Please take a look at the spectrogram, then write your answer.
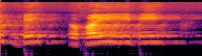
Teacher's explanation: بل باریکی سے ملا کے، غائن موٹا ہے اور آگے یائے لین ہے، نرمی سے پڑھیں گے یا کو اور جلدی چھوڑیں گے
